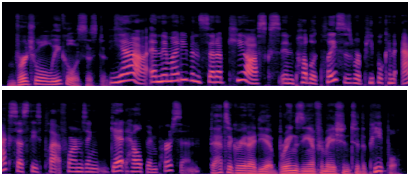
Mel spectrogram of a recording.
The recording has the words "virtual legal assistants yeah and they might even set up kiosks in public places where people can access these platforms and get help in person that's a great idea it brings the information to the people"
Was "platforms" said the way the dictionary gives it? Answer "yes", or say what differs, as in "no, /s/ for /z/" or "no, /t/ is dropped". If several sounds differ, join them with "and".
yes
